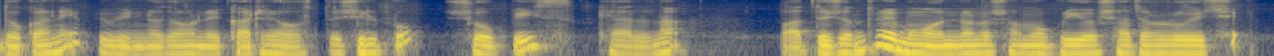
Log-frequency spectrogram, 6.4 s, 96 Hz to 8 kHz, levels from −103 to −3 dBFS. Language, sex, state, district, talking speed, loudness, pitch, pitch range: Bengali, male, West Bengal, Cooch Behar, 130 wpm, -17 LUFS, 115 Hz, 110-120 Hz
